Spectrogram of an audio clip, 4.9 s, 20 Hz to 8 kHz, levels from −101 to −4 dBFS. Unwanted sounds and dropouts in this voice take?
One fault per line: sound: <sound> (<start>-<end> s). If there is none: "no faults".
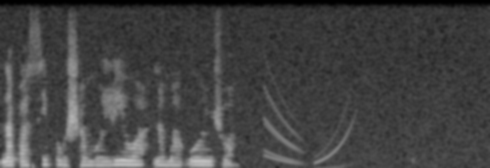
sound: chirp (2.6-3.6 s)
